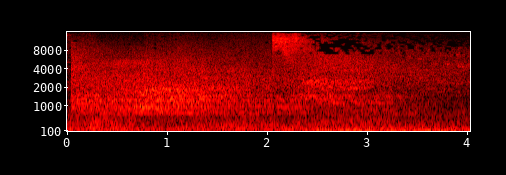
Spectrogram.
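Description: Cartoon sound effect of a car speeding: a faint, steady rushing noise with no distinct engine note.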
